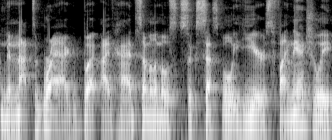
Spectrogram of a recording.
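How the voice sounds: With a low pitch and fairly bright tone, a man speaks at a fairly slow pace and keeps his intonation fairly even.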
